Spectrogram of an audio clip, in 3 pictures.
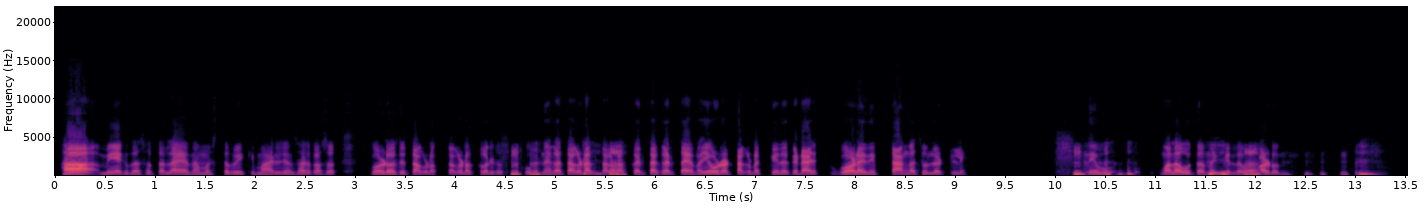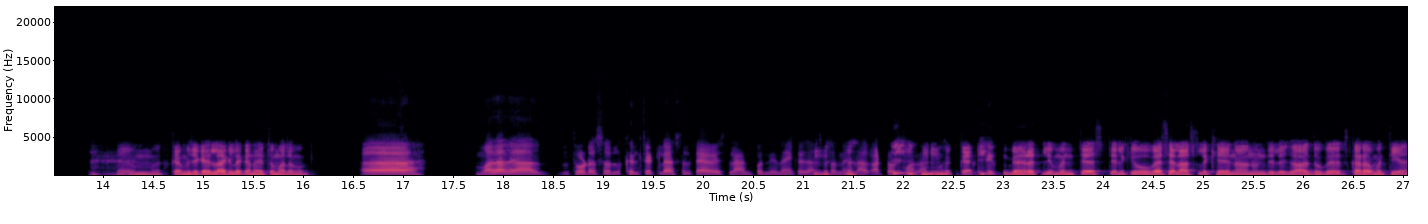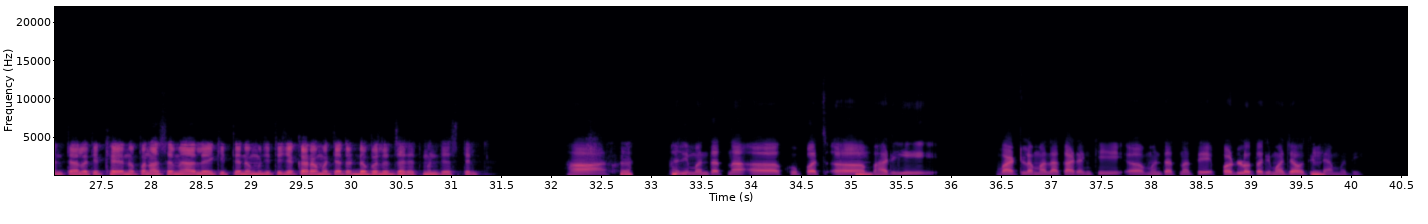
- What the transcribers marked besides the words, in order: anticipating: "हां, मी एकदा स्वतःला आहे … घोड्याने टांगच उलटले"; laugh; in English: "डायरेक्ट"; laugh; laugh; "खरचटलं" said as "खलचटलं"; laugh; laughing while speaking: "मग काय"; in English: "डबलच"; chuckle
- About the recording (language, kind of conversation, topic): Marathi, podcast, तुझे पहिले आवडते खेळणे किंवा वस्तू कोणती होती?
